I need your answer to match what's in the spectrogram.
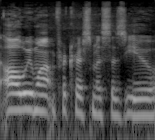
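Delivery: plain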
